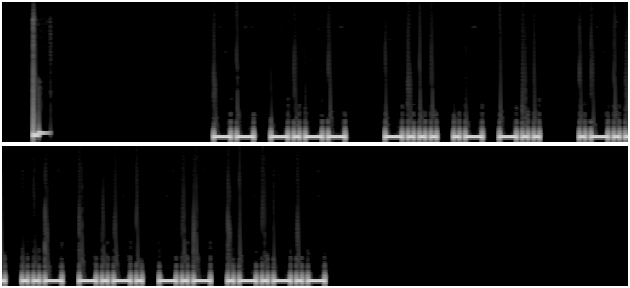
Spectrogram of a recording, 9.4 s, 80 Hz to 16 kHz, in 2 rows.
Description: Morse code, heard as a keyed tone, about 28 wpm, 700 Hz. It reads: MY BAD LUCK.
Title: Sentences from Top 1500 Words 28wpm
